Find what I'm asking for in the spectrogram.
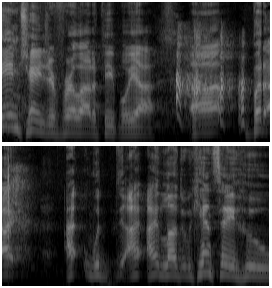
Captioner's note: laughs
